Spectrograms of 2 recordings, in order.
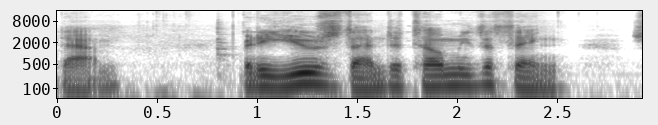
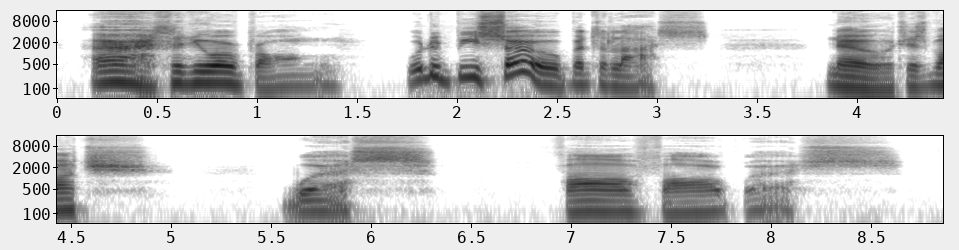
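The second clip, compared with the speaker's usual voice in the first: weighty, solemn, slow delivery. Narrator reads Van Helsing answering the narrator: solemn Van Helsing voice. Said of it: "Professor [name], / he said".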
